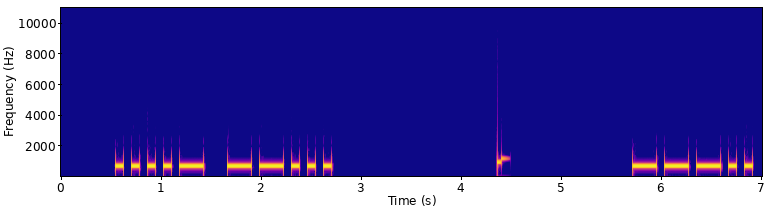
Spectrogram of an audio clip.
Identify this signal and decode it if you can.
Morse code, heard as a keyed tone, about 15 wpm, 700 Hz. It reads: 4 7 8
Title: Common Cut Numbers - 2-Digit 15wpm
